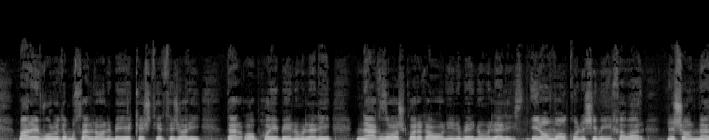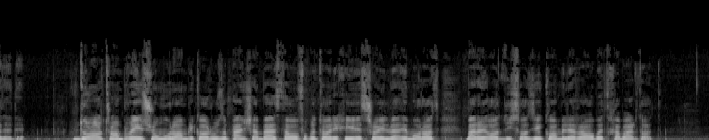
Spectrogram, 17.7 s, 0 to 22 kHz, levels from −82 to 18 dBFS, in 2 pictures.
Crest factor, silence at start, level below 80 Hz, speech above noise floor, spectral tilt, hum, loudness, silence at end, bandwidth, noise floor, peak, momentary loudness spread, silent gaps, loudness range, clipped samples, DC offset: 12 dB; 0 s; -46 dBFS; 31 dB; -7 dB/octave; none; -18 LUFS; 0.7 s; 14.5 kHz; -48 dBFS; -4 dBFS; 5 LU; none; 2 LU; under 0.1%; under 0.1%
